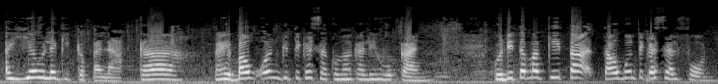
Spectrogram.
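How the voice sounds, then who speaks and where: Woman acting high, animated teasing young girlfriend. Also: normal speed, close to an everyday voice. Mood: playfully exasperated. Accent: Filipino, Bisaya. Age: young adult. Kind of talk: amateur radio drama acting.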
